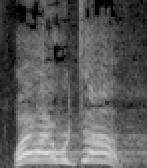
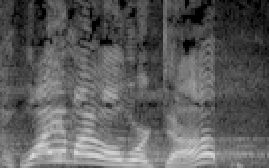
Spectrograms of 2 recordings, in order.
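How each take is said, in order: First: Louder higher repeat. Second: Said in the usual way. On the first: Shown as a demonstration.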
